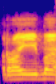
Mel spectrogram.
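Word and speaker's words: رَيْبَ: Ya, Jadi sampai di roiba ya. Roiba. Roiba. Jadi dia mengalir. Ya. Jangan cepat-cepat iya-nya. Roiba.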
